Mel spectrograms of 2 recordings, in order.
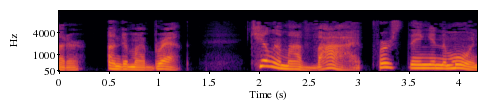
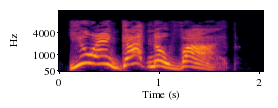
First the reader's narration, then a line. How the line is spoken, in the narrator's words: she hollers from the hall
